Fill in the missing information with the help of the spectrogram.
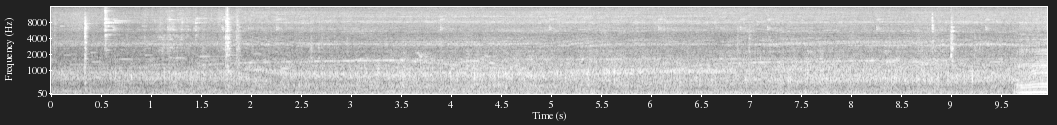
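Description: Gas lantern burning with a steady hiss, a little louder after the first few seconds; the burner is a Uniflame UL-X running on a cassette-gas canister.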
